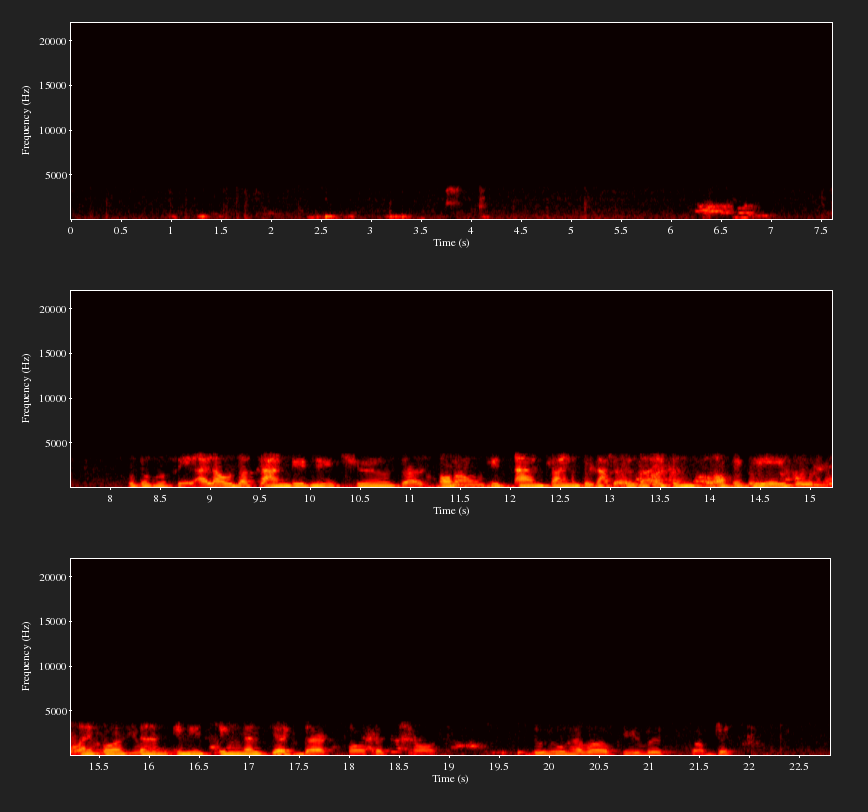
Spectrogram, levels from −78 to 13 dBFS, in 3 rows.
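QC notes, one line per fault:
Throughout, tandem speech coding: the speech carries the combined damage of three low-rate speech codecs in a row, AMR-NB, then GSM full rate, then AMR-NB again, with decoding and re-encoding at each link. Each coder models a signal already smeared by the one before, so the errors pile up into a rough, muffled, warbly quality beyond what any single stage would give. Nothing remains above 3.8 kHz, which fits narrowband telephone coding.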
